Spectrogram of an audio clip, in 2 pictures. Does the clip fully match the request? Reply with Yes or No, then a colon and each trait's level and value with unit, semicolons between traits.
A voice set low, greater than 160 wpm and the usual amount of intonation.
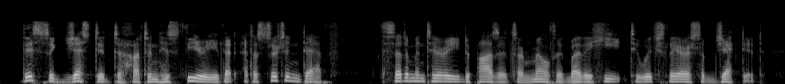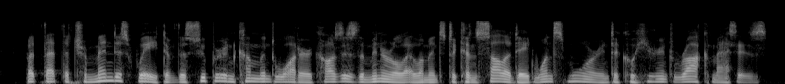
Yes: low, 120 Hz; average, 170 wpm; average, 4.3 semitones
